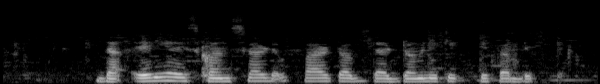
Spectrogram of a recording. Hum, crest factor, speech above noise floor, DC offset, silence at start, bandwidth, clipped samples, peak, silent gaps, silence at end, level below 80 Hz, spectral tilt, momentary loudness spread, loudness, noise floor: none; 18 dB; 36 dB; under 0.1%; 0.95 s; 8.8 kHz; under 0.1%; -6 dBFS; none; 0.25 s; -62 dBFS; -9 dB/octave; 10 LU; -24 LUFS; -59 dBFS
